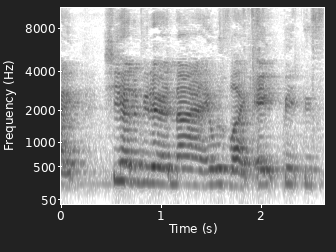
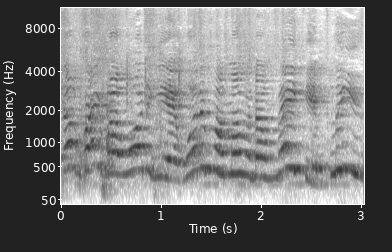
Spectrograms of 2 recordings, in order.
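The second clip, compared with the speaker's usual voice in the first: panicked plea; 9 semitones higher than usual. Retold or imitated. Repeats the plea more urgently.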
